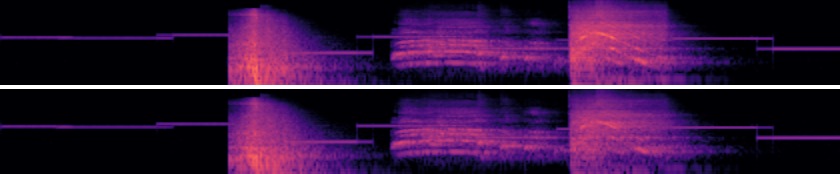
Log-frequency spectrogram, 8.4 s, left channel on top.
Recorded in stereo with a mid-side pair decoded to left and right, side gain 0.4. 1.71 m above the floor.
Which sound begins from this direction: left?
Sawing, at 5.7 s.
